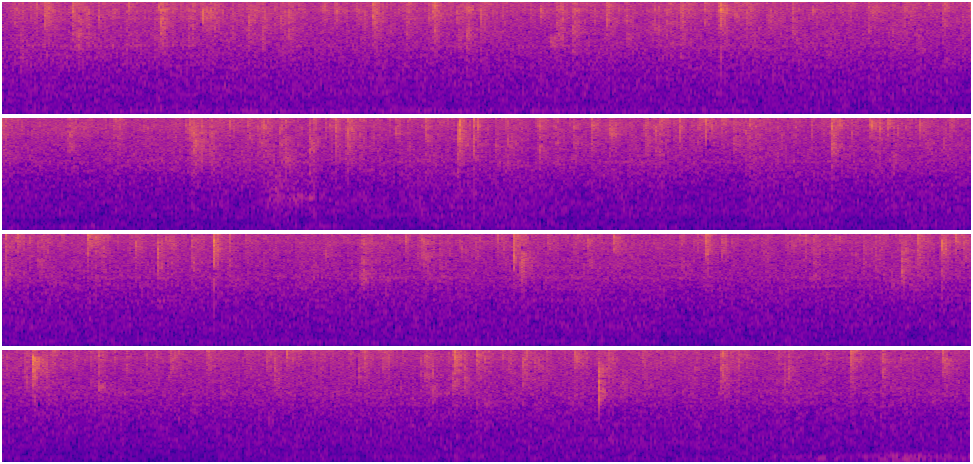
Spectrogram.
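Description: Rain falling steadily on a tiled rooftop terrace, with many single drops ticking close by. A low rumble of thunder starts building near the end.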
